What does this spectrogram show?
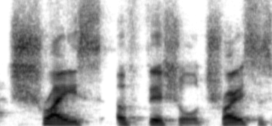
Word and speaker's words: Trice: much more by visiting trice's YouTube page it's Trice official Trice is spelled TR r i CE so here are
